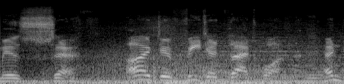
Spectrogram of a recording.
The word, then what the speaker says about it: Seth: main antagonist was set some people say seath i don't know why he doesn't say his name was seth but i still see people trying to pronounce his name as seath did make an epic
